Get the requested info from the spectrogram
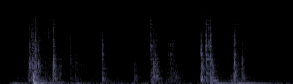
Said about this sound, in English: Upon opening the door,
